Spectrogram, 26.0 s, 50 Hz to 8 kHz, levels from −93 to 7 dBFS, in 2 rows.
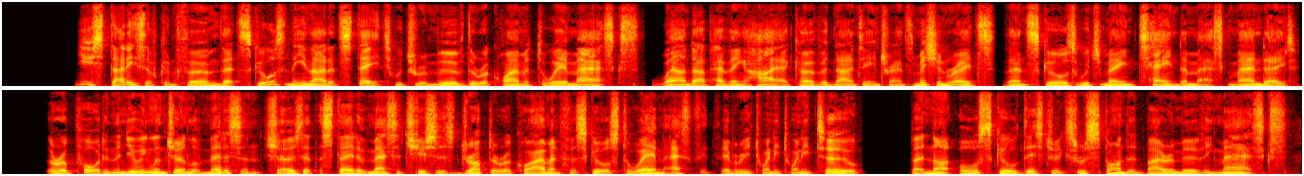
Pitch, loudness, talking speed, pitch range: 120 Hz, -24 LUFS, 150 wpm, 105-135 Hz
